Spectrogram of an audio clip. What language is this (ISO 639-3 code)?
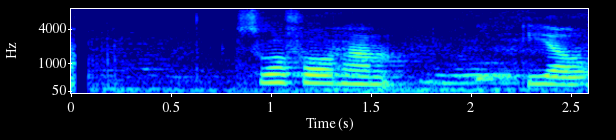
isl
